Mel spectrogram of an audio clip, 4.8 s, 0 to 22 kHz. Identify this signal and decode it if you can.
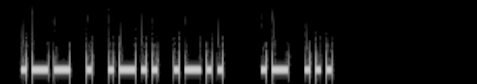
Morse code, heard as a keyed tone, about 22 wpm, 700 Hz. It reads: WELL AS
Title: Sets of 2 Words 22wpm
